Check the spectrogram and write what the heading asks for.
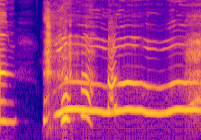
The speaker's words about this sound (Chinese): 我们 Money DJ 今年最好的圣诞礼物就是重返苹果商业类排行榜一字头，快点欢呼声！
